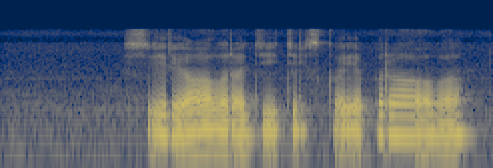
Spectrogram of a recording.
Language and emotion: Russian, sad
